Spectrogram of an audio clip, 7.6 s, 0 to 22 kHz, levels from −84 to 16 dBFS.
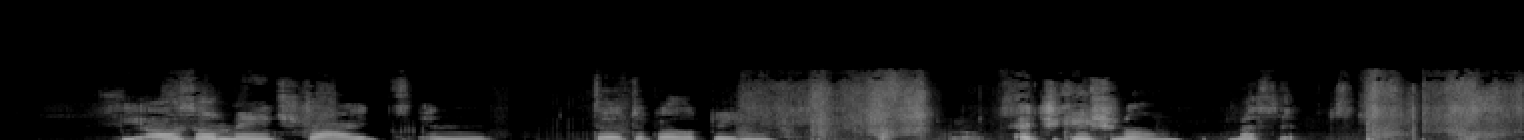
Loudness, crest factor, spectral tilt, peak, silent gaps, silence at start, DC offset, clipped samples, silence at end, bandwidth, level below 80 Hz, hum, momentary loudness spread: -30 LUFS; 22 dB; -4 dB/octave; -8 dBFS; none; 0.6 s; under 0.1%; under 0.1%; 0 s; 11.5 kHz; -76 dBFS; none; 12 LU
